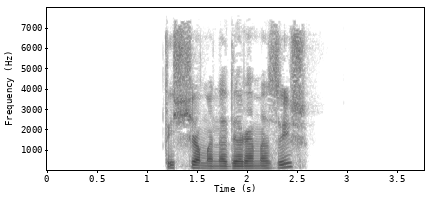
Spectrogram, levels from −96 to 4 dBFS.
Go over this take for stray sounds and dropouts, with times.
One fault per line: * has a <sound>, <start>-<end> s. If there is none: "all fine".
all fine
